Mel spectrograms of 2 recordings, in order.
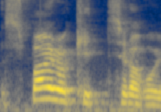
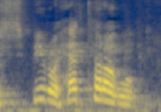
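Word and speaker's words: spirochete: 원래 원어가 스파이로키트라고 이렇게 발음을 하는 건데 스파이로키트. 왜 이것을 스피로헤타라고 스피로헤타?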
